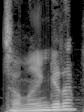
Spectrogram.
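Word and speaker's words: Tallangatta: That's how you pronounce it, Talangata.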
